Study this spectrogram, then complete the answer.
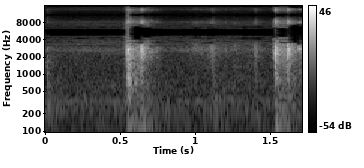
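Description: Two separate bursts of clacking keys on a computer keyboard while code is typed into a PHP IDE, each a short close cluster of taps separated by quiet.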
